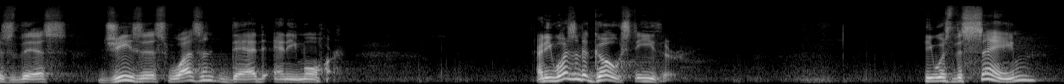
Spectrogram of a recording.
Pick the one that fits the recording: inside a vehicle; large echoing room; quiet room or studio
large echoing room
